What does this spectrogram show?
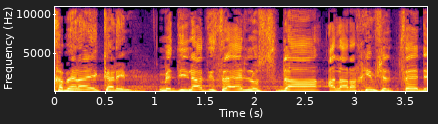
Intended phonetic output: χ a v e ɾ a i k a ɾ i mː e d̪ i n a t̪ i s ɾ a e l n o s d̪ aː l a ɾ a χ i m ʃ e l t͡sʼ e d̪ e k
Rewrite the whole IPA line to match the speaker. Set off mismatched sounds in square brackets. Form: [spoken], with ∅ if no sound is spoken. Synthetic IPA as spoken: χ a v e ɾ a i k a ɾ i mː e d̪ i n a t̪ i s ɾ a e l n o s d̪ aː l a ɾ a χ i m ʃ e l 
